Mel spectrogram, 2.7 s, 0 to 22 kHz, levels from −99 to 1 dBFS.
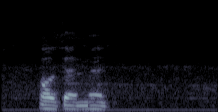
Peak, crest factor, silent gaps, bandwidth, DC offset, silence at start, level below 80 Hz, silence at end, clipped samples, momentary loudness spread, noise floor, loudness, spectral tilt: -28 dBFS; 20 dB; none; 6.8 kHz; under 0.1%; 0.5 s; -76 dBFS; 1.4 s; under 0.1%; 10 LU; -76 dBFS; -43 LUFS; -9.5 dB/octave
